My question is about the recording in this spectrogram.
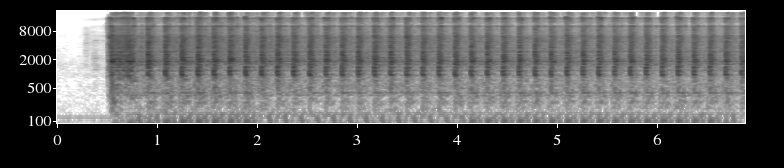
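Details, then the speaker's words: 1995 Polaris Trail Boss 250 two-stroke, crank-no-start, choke pulled: sharp regular popping about three times a second with violent backfire, sputtering and struggling to run; cause unknown. "oh wow that is a violent backfire okay so we got problems what it is I don't [Laughter] know"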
